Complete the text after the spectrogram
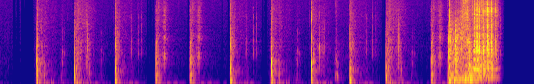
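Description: Footsteps tap steadily across a stone floor.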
